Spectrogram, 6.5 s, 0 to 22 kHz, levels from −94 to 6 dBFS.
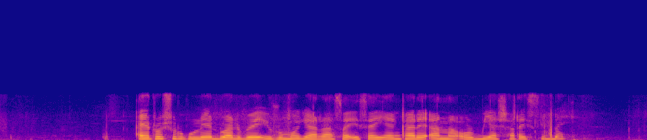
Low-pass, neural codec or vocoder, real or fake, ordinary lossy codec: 7.2 kHz; none; real; none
